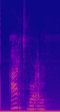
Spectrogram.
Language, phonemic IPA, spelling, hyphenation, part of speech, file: Dutch, /ˈaːrt.ʋɔrm/, aardworm, aard‧worm, noun, Nl-aardworm.ogg
- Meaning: 1. an earthworm, the most common terrestrian worm species 2. an insignificant, or even despicable, creature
